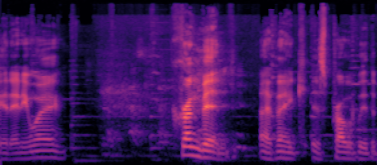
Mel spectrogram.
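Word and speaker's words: Khruangbin: Krungbin.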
